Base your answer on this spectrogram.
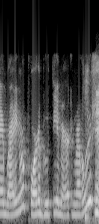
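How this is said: It is said in a strong Canadian accent. This is how the child actor actually said it. "She had a very severe Canadian accent. ... And she would say"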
